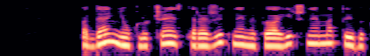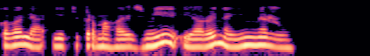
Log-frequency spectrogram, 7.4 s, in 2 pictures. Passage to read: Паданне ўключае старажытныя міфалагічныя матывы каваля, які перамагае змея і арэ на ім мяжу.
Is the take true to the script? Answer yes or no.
yes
